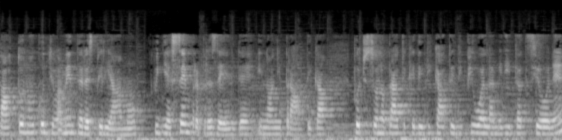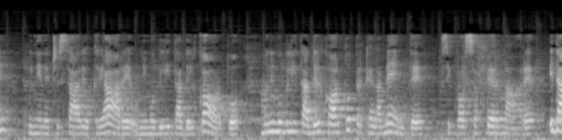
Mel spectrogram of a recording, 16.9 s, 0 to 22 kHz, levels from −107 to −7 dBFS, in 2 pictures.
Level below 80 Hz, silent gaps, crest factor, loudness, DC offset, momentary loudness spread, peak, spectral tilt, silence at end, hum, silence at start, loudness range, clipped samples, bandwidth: -44 dBFS; none; 22 dB; -28 LUFS; under 0.1%; 7 LU; -6 dBFS; -4.5 dB/octave; 0 s; none; 0 s; 3 LU; under 0.1%; 8.4 kHz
